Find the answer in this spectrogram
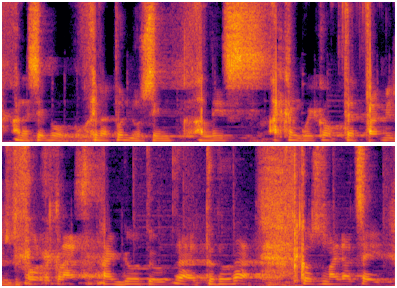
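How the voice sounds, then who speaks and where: With a Spanish accent and a fairly high pitch, a man speaks at a moderate pace with fairly even intonation and hardly any pauses, over noticeable background noise. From Spain, Barcelona. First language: Spanish or Catalan. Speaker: nurse. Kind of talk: interview. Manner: hesitant, many fillers.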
